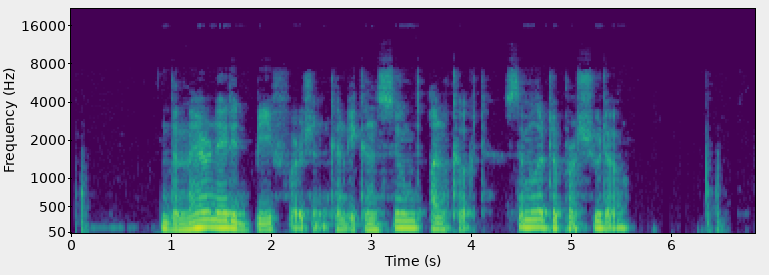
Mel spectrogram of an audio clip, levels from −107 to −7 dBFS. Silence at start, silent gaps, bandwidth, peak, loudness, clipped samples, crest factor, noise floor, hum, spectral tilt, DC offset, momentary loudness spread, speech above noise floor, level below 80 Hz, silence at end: 0.9 s; none; 7.2 kHz; -12 dBFS; -29 LUFS; under 0.1%; 18 dB; -66 dBFS; none; -7.5 dB/octave; under 0.1%; 18 LU; 38 dB; -56 dBFS; 0.35 s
